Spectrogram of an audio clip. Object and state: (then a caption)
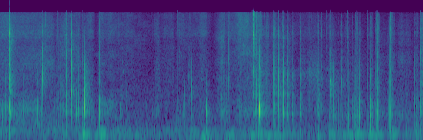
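Glossy magazine page. A page of an open glossy paper magazine is flipped over and smoothed down with fingertips and long nails, making a dry, crinkling rustle. Sharp, bright crackles and clicks stand out over a quiet, airy hiss, with almost no low end. The sound rises into a denser burst of rustling partway through before settling again.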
